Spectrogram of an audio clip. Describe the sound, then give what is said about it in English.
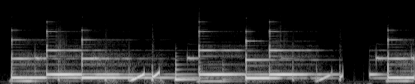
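A Skype call ringtone plays: a loud melodic pattern of bright electronic tones with quick pitch slides, repeating twice with a brief gap near the end, no voices. “So we'll get to Snake and Rachel on the Skype line right now.”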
